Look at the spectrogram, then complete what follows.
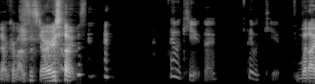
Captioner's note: laughs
